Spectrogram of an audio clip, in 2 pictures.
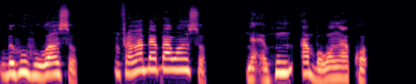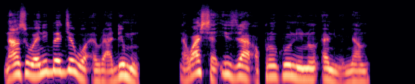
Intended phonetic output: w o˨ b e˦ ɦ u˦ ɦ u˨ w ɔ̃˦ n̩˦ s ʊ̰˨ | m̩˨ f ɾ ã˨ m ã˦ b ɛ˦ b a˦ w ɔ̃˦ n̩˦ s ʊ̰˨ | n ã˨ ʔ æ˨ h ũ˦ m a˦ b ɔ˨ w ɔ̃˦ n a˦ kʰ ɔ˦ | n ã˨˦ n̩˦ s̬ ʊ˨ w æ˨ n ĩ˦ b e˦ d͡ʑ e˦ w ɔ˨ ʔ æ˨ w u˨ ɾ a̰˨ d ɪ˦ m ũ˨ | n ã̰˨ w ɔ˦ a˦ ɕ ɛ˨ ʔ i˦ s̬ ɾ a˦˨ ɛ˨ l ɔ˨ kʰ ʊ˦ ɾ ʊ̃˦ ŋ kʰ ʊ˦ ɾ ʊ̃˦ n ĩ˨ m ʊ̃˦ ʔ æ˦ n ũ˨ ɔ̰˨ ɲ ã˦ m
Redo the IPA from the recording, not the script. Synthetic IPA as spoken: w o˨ b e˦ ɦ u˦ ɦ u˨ w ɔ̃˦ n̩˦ s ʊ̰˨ | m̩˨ f ɾ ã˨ m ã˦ b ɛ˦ b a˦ w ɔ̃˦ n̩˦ s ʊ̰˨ | n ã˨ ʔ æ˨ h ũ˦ m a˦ b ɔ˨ w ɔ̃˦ n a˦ kʰ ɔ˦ | n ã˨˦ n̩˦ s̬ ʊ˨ w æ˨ n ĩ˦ b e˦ d͡ʑ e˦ w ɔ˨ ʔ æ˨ w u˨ ɾ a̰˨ d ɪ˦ m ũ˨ | n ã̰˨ w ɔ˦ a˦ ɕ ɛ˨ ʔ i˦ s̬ ɾ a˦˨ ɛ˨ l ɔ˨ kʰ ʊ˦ ɾ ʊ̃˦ ŋ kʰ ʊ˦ ɾ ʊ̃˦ n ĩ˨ n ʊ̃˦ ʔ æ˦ n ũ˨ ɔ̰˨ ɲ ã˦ m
